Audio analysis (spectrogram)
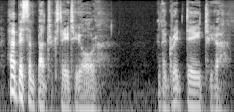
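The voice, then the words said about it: Attempted Irish accent. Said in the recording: “I'm trying this Irish accent. ... I'm no good anymore at Irish.”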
